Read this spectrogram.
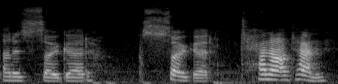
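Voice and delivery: chewing while talking; eating a burger; mouth full of food. Real, not acted. Seen 1: bitten burger in hand, cheeks puffed, chewing after bite.

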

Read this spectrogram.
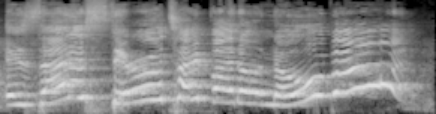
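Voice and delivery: high, loud, slow wide-eyed wonder; mock amazement. Replying to the guy, hammed-up astonishment. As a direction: gasp it out as if fascinated. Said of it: "I'm like".

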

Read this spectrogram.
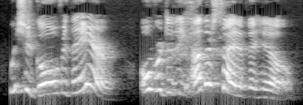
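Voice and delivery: high, loud eager goat. Acted. Goat urging brothers to cross, high eager goat voice. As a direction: call out the plan like a keen young goat.

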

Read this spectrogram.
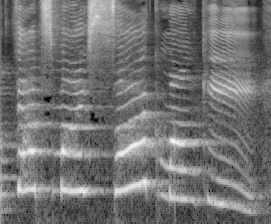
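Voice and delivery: high, slow, indignant yell. A narrator's reading. Scipito yells at the green visitors, high and outraged. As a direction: cry out to claim the toy. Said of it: "Yelled Scipito".

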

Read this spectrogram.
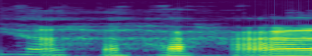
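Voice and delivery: soft sly villain laugh. Acted. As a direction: chuckle like a sneaky thief. Villainous laugh after the song. (ಮೆಲ್ಲನೆ ಕುತಂತ್ರದ ಖಳನಗು)

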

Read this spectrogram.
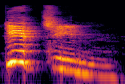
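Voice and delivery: Kitchen with a short i and a "ch" sound; model pronunciation. Shown as a demonstration. Teacher showing how Kitchen is pronounced, clear. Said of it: "Se pronuncia de esta manera".

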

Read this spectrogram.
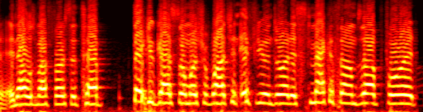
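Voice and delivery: loud, high excited outro; hyped shouting. Real, not acted. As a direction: stay pumped through the outro. Celebrating, then outro still hyped.

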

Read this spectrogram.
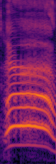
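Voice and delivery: mock scream at the stink; mock shout. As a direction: blast out a yell of disgust. Emotional BO blast.

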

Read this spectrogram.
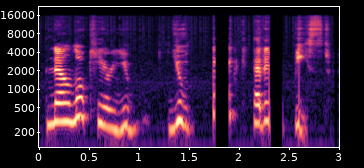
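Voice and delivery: stammering, indignant telling-off; really angry. A narrator's reading. Rat turns on thick-headed mole, really angry. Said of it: "really angry".

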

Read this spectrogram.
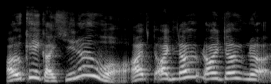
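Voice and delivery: high, loud, excited outburst. Real, not acted. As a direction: burst out, thrilled and surprised. Surprised by how head looks.

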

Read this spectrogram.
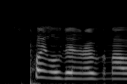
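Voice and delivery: normal talking voice

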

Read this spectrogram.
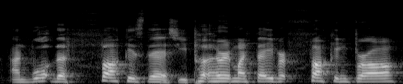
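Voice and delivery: furious accusation, rising; angry. Acted. Finds boyfriend cheating.

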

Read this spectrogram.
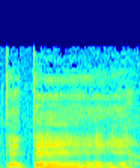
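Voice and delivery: normal talking voice

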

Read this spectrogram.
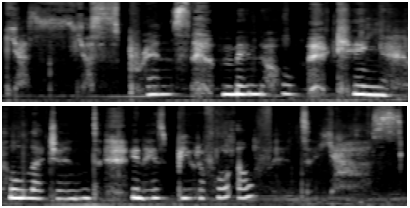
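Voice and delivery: breathless high squeal fading into whisper; overwhelmed fangirling. Real, not acted. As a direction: squeal each title in hushed, drawn-out rapture. Fangirling over pulled photo card.

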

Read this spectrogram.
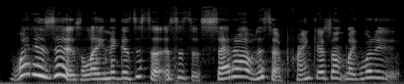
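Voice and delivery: high, hushed disbelief; bewildered. Real, not acted. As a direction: question it softly in a high, baffled voice. Bewildered at companion's sudden odd talk.

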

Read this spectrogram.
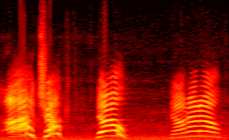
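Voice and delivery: high, loud panicked no's; panicked scream. Real, not acted. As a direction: panic at the oncoming truck. Truck coming in game.

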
